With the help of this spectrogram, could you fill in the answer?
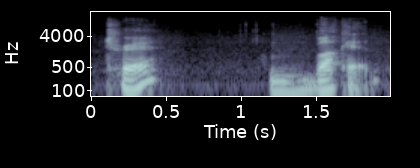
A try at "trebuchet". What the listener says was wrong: Tre. Bouche. A. The T is silent at the end of most French words.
